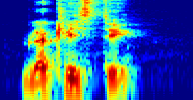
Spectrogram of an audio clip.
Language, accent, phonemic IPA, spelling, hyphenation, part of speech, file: French, France, /bla.klis.te/, blacklister, black‧lis‧ter, verb, LL-Q150 (fra)-blacklister.wav
- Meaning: to blacklist (to place on a blacklist)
